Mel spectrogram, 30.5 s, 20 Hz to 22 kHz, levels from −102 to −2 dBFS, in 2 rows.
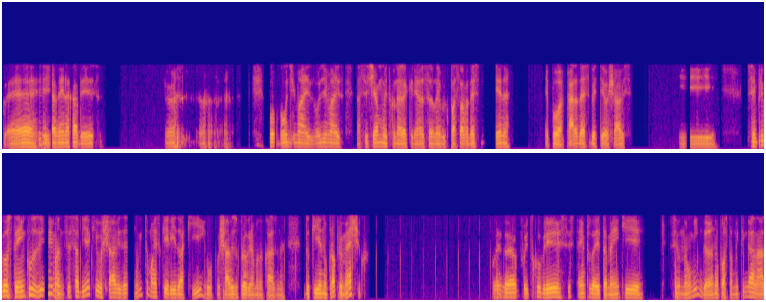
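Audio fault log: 0.66–1.00, 5.41–5.49, 9.60–9.88, 13.64–13.76, 16.04–16.52, 17.71–17.89, 25.09–25.33, 28.02–28.23 s: packet loss with pitch repetition. Between 80 and 300 ms of audio goes missing in each span. The receiver repeats the last pitch period, giving brief held, buzzy stretches that fade when gaps run longer.
15.41–30.32 s: train of clicks. Regular ticks at about 4.4 per second, roughly seventy in all, peak near the signal's level and are audible in pauses. The likely cause is interference from nearby equipment.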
